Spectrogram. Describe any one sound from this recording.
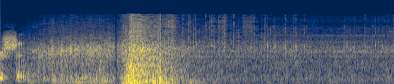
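Static crackles and hisses in a short burst.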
